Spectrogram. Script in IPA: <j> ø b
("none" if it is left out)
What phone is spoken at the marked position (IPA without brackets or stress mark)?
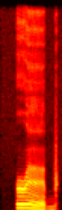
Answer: ɹ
